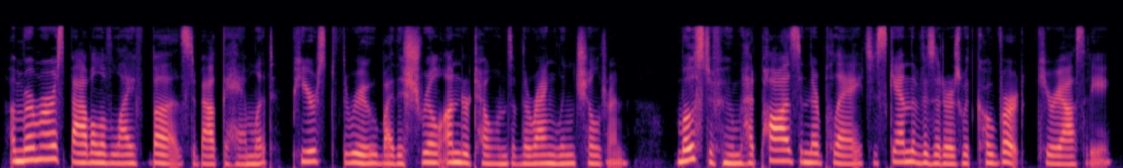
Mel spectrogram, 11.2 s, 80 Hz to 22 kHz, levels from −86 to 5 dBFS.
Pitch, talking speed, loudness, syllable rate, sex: 210 Hz, 180 wpm, -19 LUFS, 5.2 syllables/s, female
